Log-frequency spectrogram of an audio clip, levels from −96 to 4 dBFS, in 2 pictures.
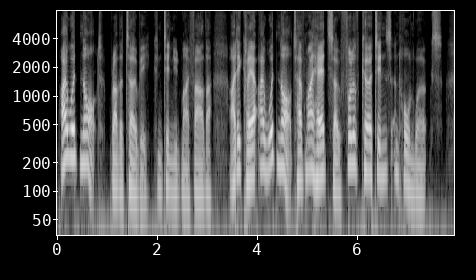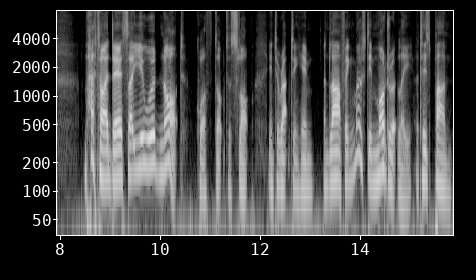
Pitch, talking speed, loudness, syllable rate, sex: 130 Hz, 150 wpm, -19 LUFS, 4.4 syllables/s, male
